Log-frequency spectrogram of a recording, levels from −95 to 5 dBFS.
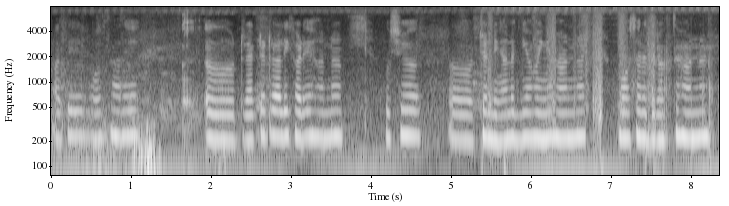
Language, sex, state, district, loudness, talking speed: Punjabi, female, Punjab, Fazilka, -14 LUFS, 115 wpm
